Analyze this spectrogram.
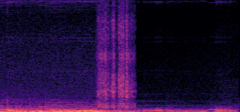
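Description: A short bright chime sounds as an item is picked up.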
